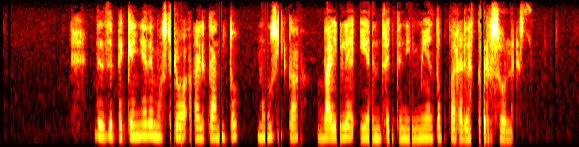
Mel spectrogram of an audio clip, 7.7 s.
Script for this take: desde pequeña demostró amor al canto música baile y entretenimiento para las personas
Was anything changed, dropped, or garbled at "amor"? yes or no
yes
